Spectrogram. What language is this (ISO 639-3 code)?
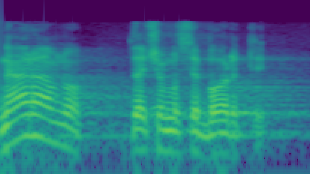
hrv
